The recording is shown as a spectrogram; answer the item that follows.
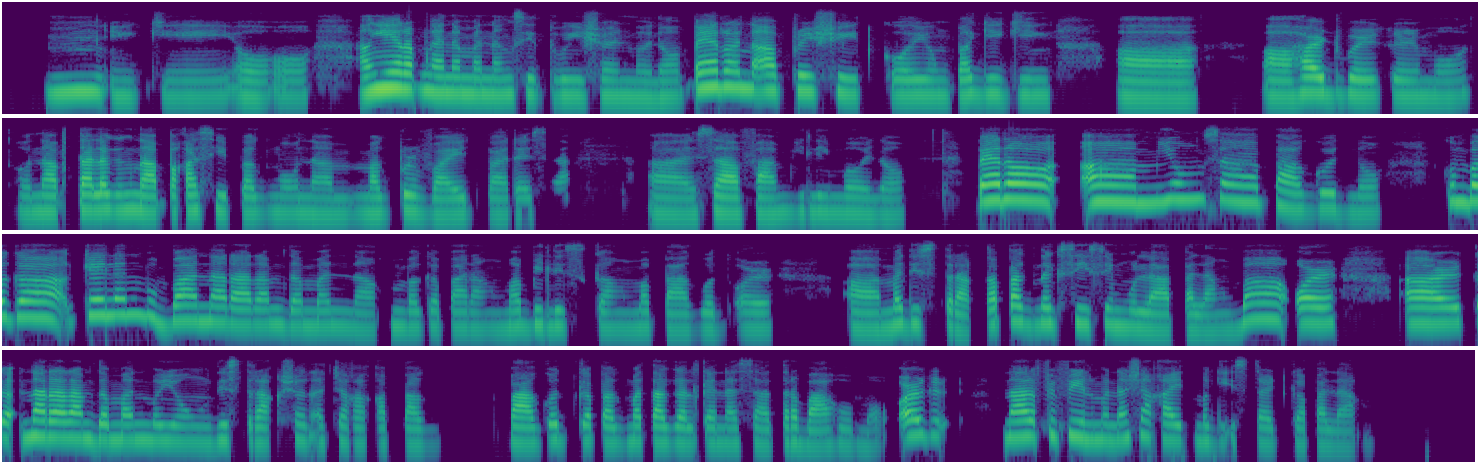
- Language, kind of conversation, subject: Filipino, advice, Paano ako makakapagtuon kapag madalas akong nadidistract at napapagod?
- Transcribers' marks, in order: tapping; other background noise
